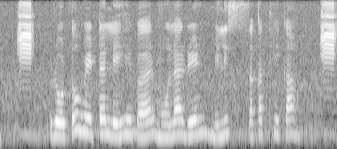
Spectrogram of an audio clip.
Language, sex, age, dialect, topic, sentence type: Chhattisgarhi, female, 25-30, Central, agriculture, question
